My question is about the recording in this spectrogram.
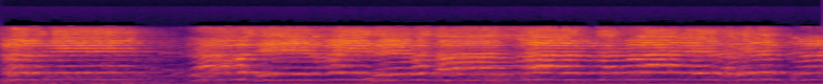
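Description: Group of Hindu priests chanting mantras together in held, sung tones, with a brief pause for breath about a second in.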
